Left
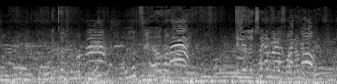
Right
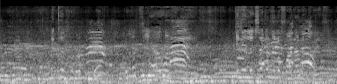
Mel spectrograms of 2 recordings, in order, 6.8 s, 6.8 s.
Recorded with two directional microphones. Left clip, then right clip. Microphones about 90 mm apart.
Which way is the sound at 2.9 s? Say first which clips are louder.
Right 8 dB; 10° left (ahead or behind).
